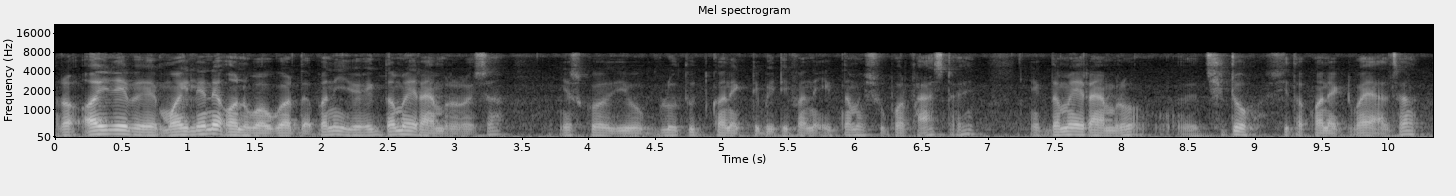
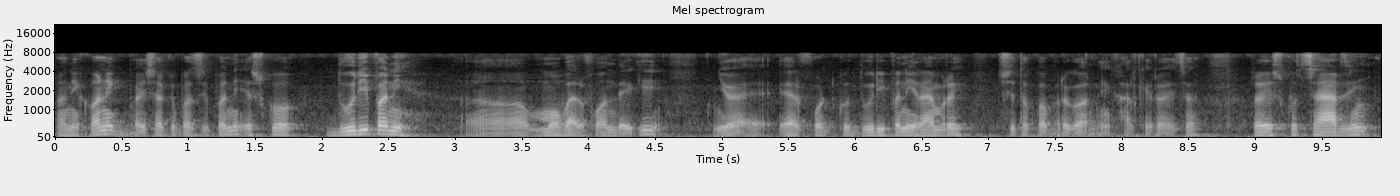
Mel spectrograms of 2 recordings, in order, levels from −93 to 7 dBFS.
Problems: none marked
